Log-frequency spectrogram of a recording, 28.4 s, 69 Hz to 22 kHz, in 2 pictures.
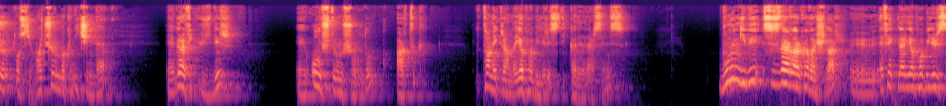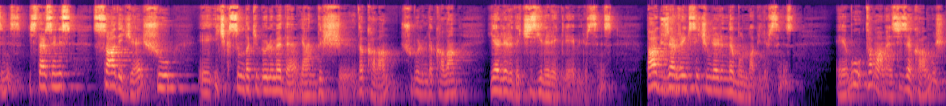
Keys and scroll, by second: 6.1 Return, 15.7 <.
